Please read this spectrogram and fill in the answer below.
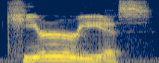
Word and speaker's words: curious: tuned for the quiz this one trips a lot of people out because it does not sound like how it's spelled curious that OU is gone it's just three syllables cure is emphasis on that first syllable curious those RS are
